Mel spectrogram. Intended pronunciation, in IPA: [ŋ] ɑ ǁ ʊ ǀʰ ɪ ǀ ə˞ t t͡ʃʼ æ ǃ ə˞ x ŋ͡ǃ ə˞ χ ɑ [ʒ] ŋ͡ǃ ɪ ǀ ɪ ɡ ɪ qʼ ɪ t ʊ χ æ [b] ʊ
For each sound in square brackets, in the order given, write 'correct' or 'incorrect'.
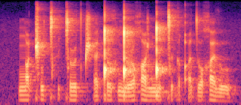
correct, correct, incorrect: ð

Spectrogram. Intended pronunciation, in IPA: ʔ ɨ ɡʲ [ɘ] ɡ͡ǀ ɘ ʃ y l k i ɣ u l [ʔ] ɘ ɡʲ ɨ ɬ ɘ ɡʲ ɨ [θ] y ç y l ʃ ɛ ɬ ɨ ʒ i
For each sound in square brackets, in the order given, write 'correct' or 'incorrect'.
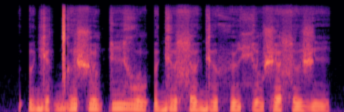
incorrect: ɛ, correct, correct

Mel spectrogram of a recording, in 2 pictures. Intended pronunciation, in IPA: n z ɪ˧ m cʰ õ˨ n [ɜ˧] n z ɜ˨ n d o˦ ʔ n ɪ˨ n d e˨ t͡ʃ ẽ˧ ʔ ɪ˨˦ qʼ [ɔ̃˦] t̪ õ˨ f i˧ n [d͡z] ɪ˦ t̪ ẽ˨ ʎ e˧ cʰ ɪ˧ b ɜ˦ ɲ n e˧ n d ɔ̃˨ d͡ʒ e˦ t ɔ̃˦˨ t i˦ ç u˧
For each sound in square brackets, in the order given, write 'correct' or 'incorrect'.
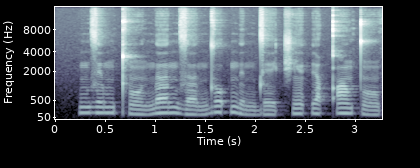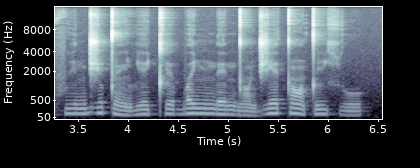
correct, incorrect: õ˦, incorrect: d͡ʒ

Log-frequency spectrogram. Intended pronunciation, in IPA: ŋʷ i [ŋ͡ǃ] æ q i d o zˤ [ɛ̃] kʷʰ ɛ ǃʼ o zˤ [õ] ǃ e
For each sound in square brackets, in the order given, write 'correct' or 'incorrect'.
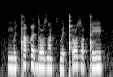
incorrect: ǃ, correct, incorrect: o

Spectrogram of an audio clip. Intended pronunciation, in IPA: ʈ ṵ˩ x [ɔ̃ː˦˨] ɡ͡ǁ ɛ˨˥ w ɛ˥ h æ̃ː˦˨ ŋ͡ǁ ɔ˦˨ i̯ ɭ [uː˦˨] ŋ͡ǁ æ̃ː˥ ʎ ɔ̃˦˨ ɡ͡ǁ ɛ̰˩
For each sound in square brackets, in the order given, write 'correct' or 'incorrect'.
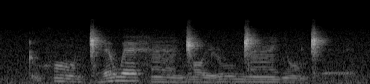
correct, incorrect: uː˥

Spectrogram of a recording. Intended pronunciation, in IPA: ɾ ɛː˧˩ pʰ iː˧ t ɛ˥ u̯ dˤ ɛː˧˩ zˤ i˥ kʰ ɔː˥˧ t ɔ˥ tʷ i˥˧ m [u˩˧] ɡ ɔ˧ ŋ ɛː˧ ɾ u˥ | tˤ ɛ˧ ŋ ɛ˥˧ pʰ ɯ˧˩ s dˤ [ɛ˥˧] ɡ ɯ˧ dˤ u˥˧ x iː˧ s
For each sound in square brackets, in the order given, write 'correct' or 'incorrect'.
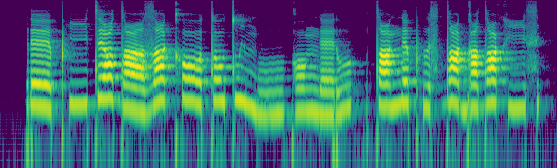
incorrect: uː˩˧, correct

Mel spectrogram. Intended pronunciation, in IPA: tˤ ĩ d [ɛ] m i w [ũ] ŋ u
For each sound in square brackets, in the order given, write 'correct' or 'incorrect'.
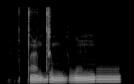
incorrect: ə, correct

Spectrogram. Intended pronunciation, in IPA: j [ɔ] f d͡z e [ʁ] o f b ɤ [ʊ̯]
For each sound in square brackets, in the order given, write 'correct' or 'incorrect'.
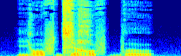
correct, correct, correct

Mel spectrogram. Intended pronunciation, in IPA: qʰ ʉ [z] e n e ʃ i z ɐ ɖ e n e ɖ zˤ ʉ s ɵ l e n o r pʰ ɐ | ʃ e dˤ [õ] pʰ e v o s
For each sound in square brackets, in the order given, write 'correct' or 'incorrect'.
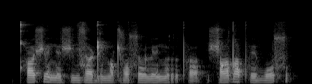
incorrect: ʃ, incorrect: o

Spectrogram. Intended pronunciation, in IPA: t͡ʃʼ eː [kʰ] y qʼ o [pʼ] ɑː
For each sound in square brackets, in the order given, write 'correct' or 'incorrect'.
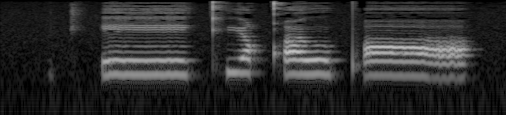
correct, correct

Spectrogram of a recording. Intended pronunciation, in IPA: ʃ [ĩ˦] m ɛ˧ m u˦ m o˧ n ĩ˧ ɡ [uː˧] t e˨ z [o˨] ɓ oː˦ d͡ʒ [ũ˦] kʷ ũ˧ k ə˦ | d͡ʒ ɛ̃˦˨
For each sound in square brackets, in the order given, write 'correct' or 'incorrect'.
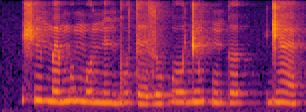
correct, incorrect: u˧, incorrect: u˨, correct

